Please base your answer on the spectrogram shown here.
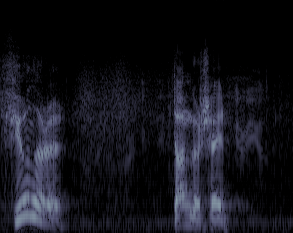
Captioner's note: speaks foreign language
